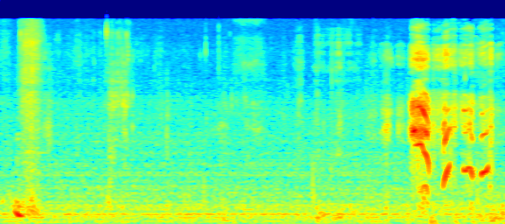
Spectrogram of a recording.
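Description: A slurping sip of a drink near the end, a short wet burst with a few quick gulping squeaks, after several seconds of quiet hiss and a faint early rustle.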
